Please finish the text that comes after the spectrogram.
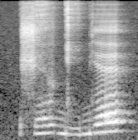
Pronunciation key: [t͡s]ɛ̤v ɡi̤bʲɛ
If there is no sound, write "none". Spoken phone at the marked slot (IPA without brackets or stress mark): ʃ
